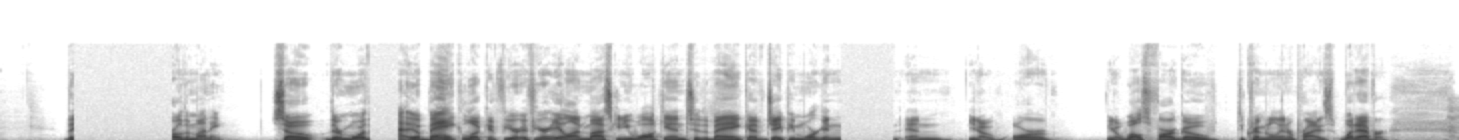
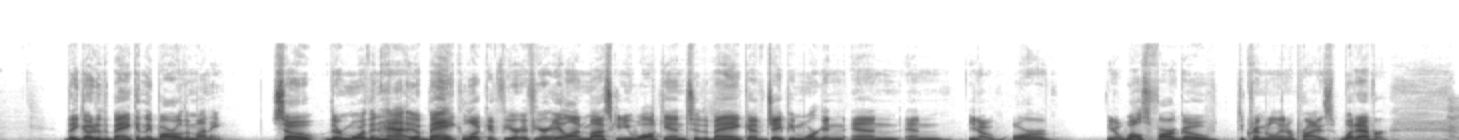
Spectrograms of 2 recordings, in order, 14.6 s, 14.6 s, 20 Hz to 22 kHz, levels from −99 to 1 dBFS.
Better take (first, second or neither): second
